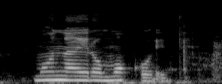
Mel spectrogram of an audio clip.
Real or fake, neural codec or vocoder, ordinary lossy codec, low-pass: real; none; Opus, 32 kbps; 10.8 kHz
